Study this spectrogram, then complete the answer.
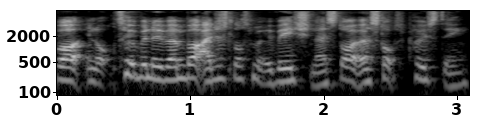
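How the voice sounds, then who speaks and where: Somewhat breathy and very fast, a woman talks at a medium pitch with ordinary pitch variation on a very clean recording with a silent background. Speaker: youtuber and amateur boxer. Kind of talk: casual vlog monologue. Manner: halting, repetitive.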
